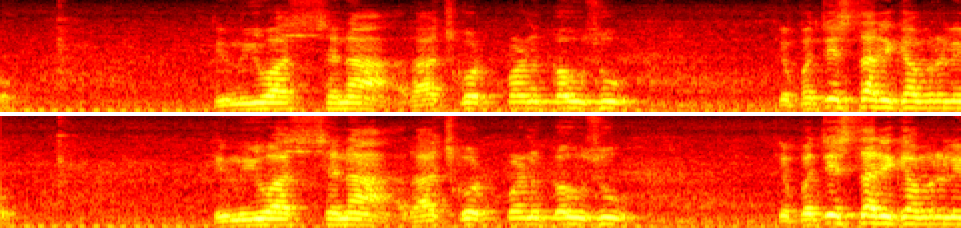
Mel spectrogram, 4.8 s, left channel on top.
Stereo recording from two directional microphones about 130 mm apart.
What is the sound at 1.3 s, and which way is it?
A man's voice, 40° left (ahead or behind).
